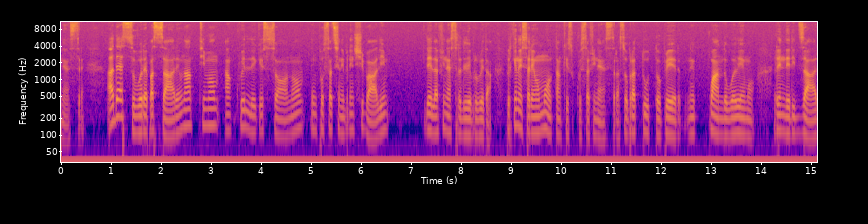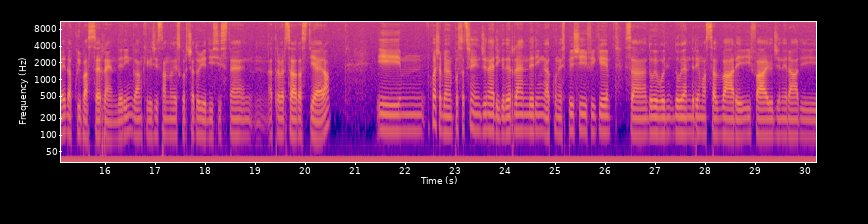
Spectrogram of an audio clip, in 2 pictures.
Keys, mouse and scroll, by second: 3.4-4.9 drag.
